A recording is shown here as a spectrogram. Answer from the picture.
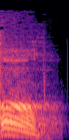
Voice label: "uh" group of men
